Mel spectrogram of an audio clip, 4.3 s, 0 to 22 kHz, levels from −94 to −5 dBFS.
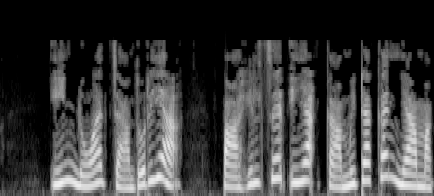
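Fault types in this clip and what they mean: AAC compression: likely a low-bitrate AAC-LC encode, near 32 kbps by ear, stripping high frequencies and detail, so the speech sounds dull and smeared throughout.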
